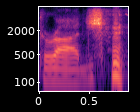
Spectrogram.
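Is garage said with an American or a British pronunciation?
American. It is said with an American pronunciation. This is how Americans usually say it. "instead of garage"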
